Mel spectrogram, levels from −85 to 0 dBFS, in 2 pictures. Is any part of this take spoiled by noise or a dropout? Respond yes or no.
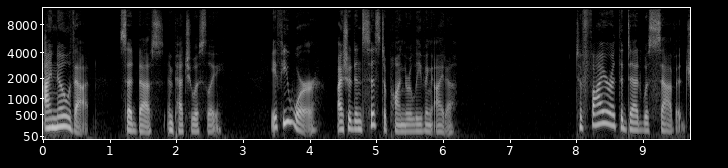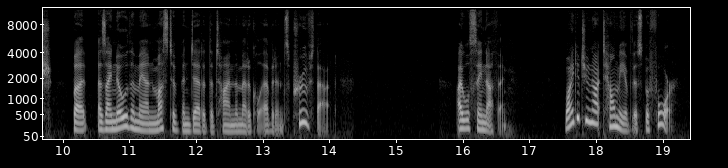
no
